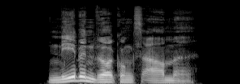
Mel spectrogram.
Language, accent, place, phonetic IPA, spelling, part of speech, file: German, Germany, Berlin, [ˈneːbn̩vɪʁkʊŋsˌʔaʁmə], nebenwirkungsarme, adjective, De-nebenwirkungsarme.ogg
- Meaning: inflection of nebenwirkungsarm: 1. strong/mixed nominative/accusative feminine singular 2. strong nominative/accusative plural 3. weak nominative all-gender singular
